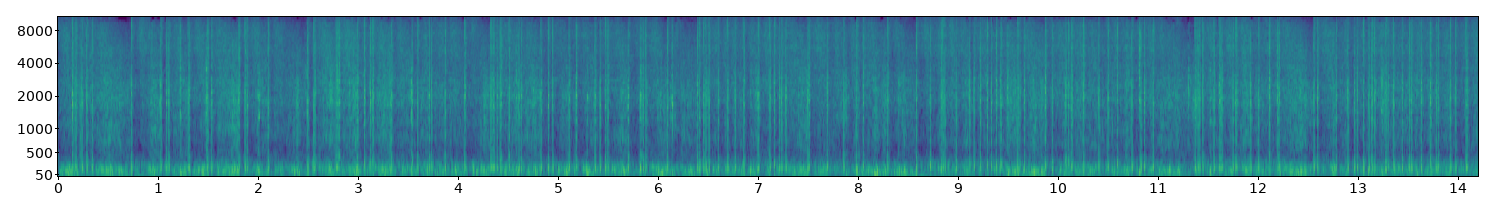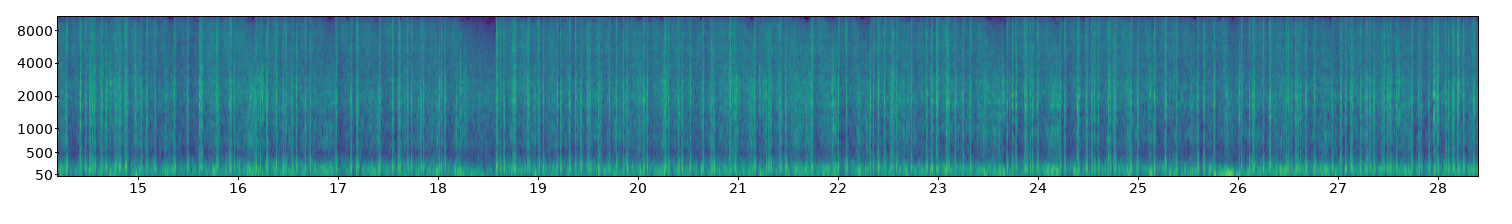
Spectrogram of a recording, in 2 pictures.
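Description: Aerial fireworks display in a dense, unbroken barrage: shell bursts follow one another so closely that the booms run together into a continuous rumble, with crackle over it.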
